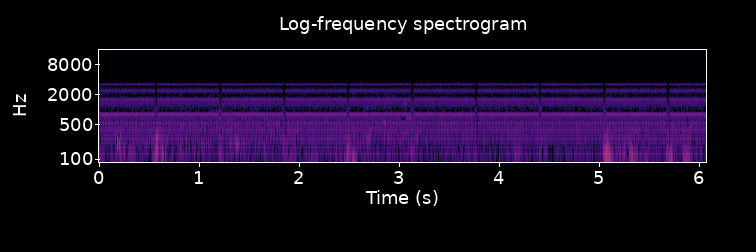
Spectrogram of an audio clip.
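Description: Near silence: only a very faint, steady electrical mains hum.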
